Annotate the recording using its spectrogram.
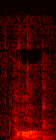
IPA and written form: dɒg (dog)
